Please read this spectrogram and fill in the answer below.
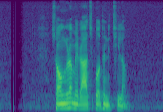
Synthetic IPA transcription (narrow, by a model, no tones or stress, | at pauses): ʃɔŋɡɾameɾad͡ʑpɔd̪ʰʱenit͡ɕʰila̰m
